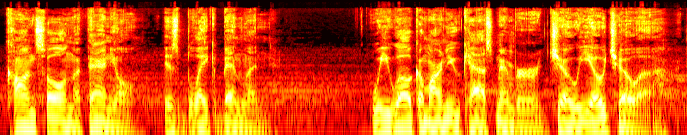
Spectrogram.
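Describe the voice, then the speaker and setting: A man's voice: sits low, a little mellow. A man reading scripted closing credits for an audio drama as one of its cast.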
